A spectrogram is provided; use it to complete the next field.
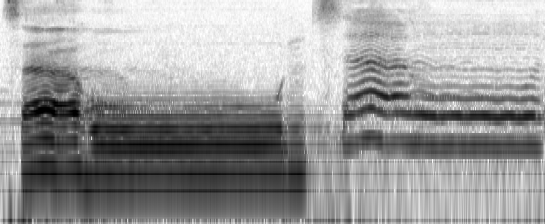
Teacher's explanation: ہوں پہ ناک میں نہ جائے آواز، ہوں پہ نہ جائے، اینڈ پہ جائے گی جب نون آئے گا، اس سے پہلے نہیں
